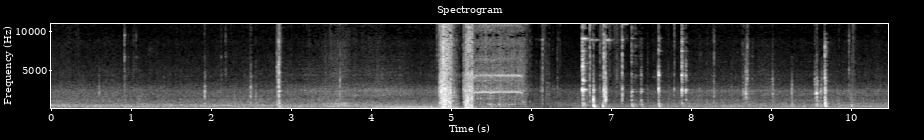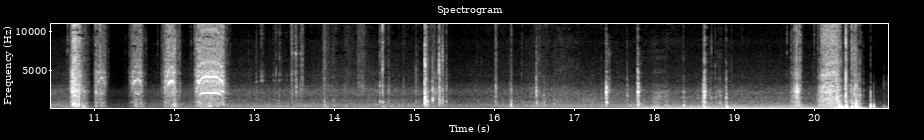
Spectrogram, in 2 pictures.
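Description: Hand tools working on the steering column's mounting bolts: a ratchet and long socket extension clicking, knocking and clattering against the metal brackets. There are several louder metal clanks, two with a short ringing tone.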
